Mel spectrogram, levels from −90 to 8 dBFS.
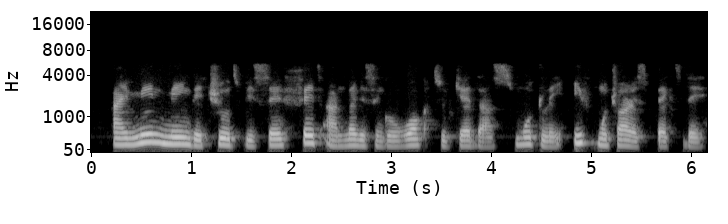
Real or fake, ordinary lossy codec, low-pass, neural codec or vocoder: real; Opus, 24 kbps; 5.4 kHz; none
